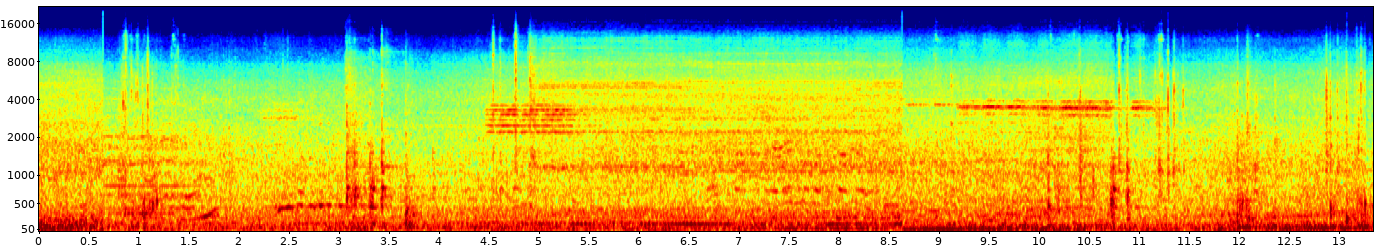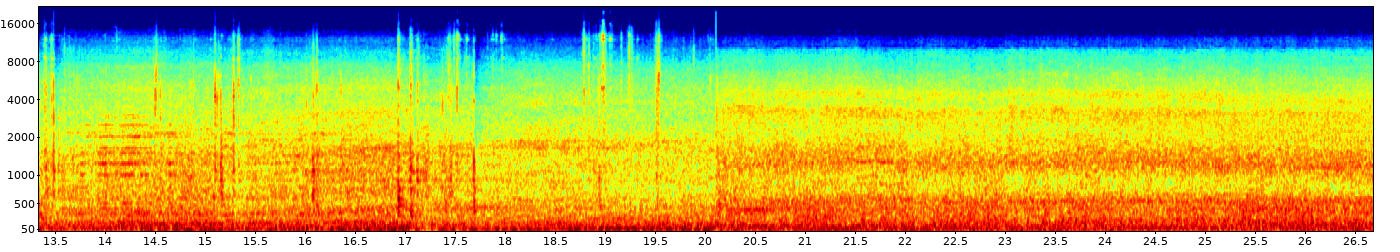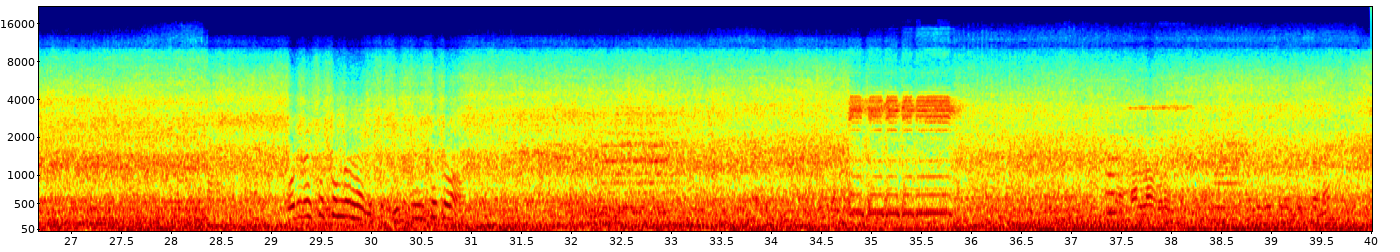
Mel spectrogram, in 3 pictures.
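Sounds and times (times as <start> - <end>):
traffic noise: 0.0 - 40.0
clicks and knocks: 3.1 - 5.0, 10.0 - 13.8, 14.4 - 18.1
motorcycle engine running: 4.4 - 11.2.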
